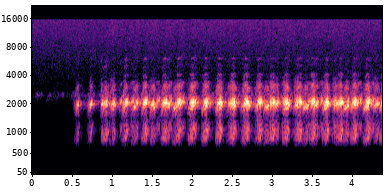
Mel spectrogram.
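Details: Tree frogs singing at night at a forest pond in mid-April in north-eastern Italy: after half a second of near silence, rapid rasping croaks start up and repeat about three times a second, a dense pulsing chorus.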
